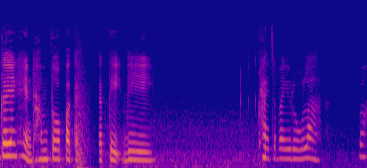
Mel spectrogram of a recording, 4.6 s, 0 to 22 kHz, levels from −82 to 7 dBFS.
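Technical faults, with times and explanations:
0.95–1.25 s, call audio freeze: the sound stalls and smears into a fading buzz for about 280 ms, likely a jitter buffer running dry, then resumes with nothing lost.
3.31 s to the end, sudden gain jump: speech and background noise drop together by about 10 dB in one step, likely a gain change applied with no ramp.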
